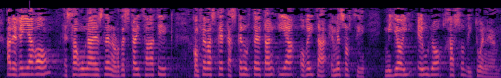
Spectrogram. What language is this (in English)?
Basque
